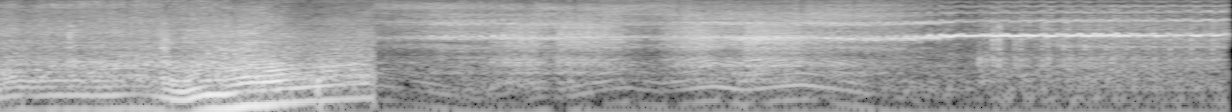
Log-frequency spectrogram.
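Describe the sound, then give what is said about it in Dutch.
A car engine, checked over that morning, revs loudly up and down in the middle of Germany at two in the morning, its pitch sweeping low then climbing into a high, strained whine, with a brief squeal-like tone near the end. No talking. “Motortje goed, John? Ja, het motortje is, uh, heb ik helemaal nagekeken vanmorgen.”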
